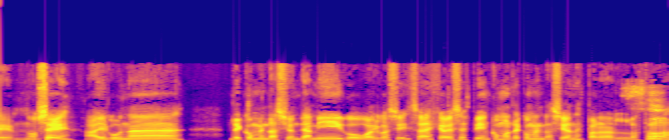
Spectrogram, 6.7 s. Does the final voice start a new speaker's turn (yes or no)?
yes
